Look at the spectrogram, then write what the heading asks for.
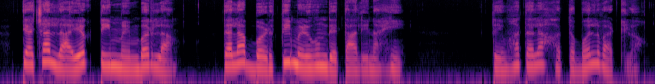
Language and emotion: Marathi, sad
